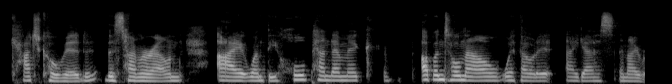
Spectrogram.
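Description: A young woman hosting her own podcast, talking casually and earnestly, her throat slightly raspy from being sick. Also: fairly low pitch, a little mellow. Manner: chatty and earnest, with fillers and small laughs. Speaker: podcast host. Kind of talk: casual solo podcast talk. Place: home.

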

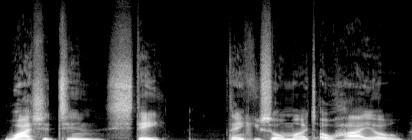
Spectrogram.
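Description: A man from Delaware hosting his own podcast, talking in a casual, upbeat, chatty way and giving slangy shout-outs to listeners. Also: lowish voice, expressive, slow, dry recording, studio quality. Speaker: podcast host. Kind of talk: casual solo podcast monologue.

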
